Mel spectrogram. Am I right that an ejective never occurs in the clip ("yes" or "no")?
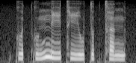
yes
